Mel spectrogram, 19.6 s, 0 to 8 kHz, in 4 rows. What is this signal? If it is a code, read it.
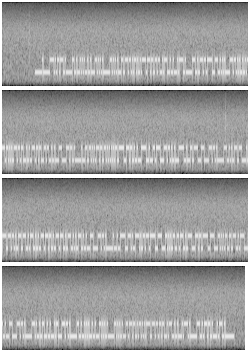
RTTY (50 baud, 450 Hz shift), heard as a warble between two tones, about 730 Hz centre. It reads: PY4RU DE LZ3N TNX FER CALL. UR RST 579 579. NAME ANNA ANNA. QTH TORINO TORINO. HW? PY4RU DE LZ3N KN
